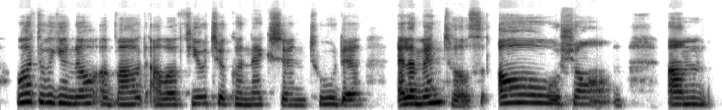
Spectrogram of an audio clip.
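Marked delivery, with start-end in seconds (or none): none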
